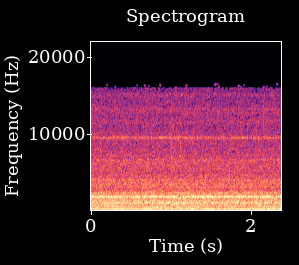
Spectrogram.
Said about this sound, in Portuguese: deixa eu desligar aqui o liquidificador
